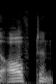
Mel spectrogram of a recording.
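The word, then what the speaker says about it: often: ஓ எப் டி என் இத வந்து ஆஃப்டன் அப்படின்னு கூட உச்சரிச்சுக்கோங்க இல்ல ஆஃப் அப்படின்னு கூட உச்சரிச்சுக்கோங்க ரெண்டு உச்சரிப்புமே சரியான உச்சரிப்புதான் சரிங்களா டூ யூ கோர் ஆஃப்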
